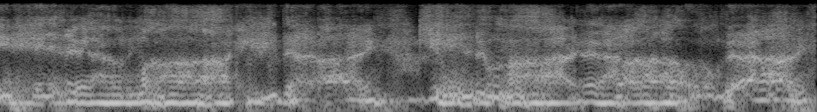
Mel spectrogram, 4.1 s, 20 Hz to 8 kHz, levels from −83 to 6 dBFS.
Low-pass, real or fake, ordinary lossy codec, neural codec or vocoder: 7.2 kHz; fake; none; codec, 24 kHz, 1.5 kbps, HILCodec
